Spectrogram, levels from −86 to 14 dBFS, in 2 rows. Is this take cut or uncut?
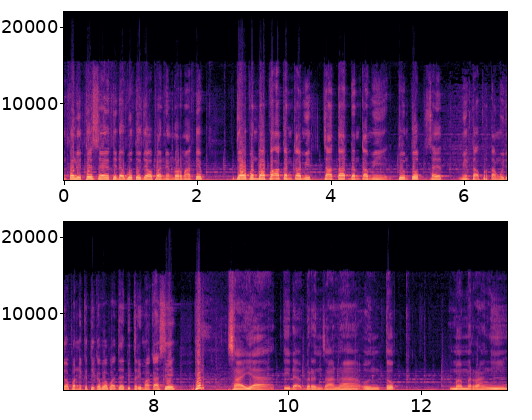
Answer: cut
